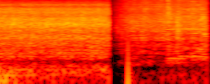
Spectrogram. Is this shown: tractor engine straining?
no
